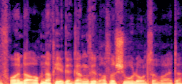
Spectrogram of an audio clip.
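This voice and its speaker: The sound is dry and close, with no echo. A man talks in a dark, mellow tone. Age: 50s. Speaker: retired coal miner. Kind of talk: interview.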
